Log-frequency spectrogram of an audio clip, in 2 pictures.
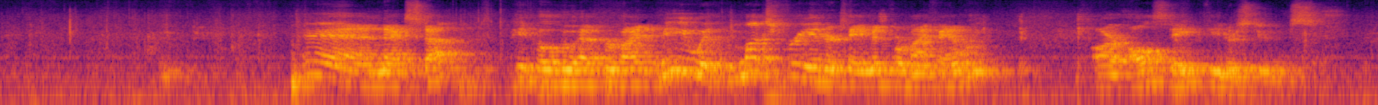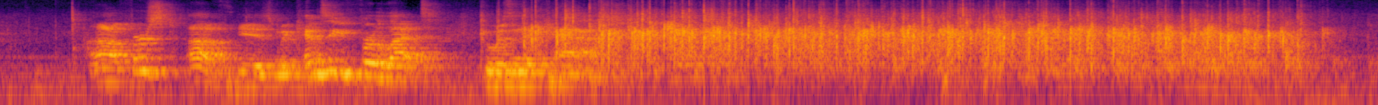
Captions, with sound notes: >>And next up, people who have provided me with much free entertainment for my family. Our All-State theater students. First up is Mackenzie Furlett, who was in the cast. (audience applauds)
